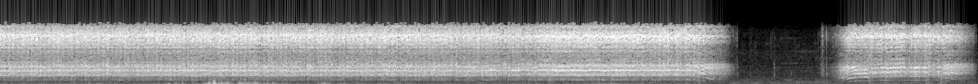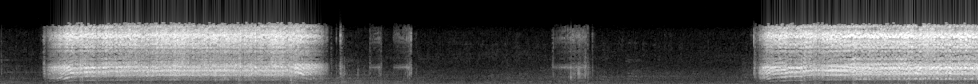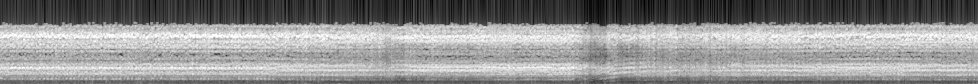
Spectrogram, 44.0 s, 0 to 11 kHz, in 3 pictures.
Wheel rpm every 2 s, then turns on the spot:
160, 160, 160, 160, 160, 60, 80, 50, 150, 100, 0, 0, 0, 130, 160, 160, 160, 160, 150, 130, 160, 160.
none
